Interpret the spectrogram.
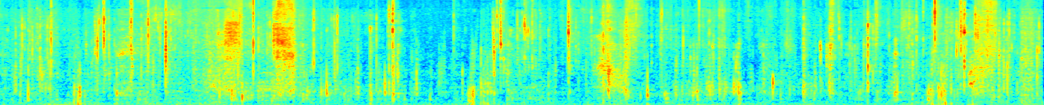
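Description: Close-miked biting and chewing of a soft bun, full of wet, crackly mouth clicks throughout.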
